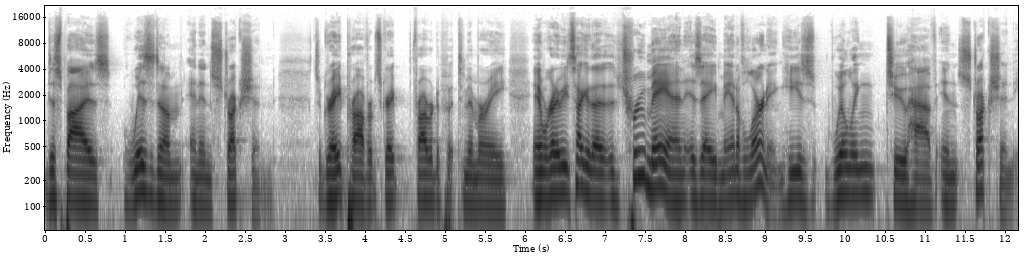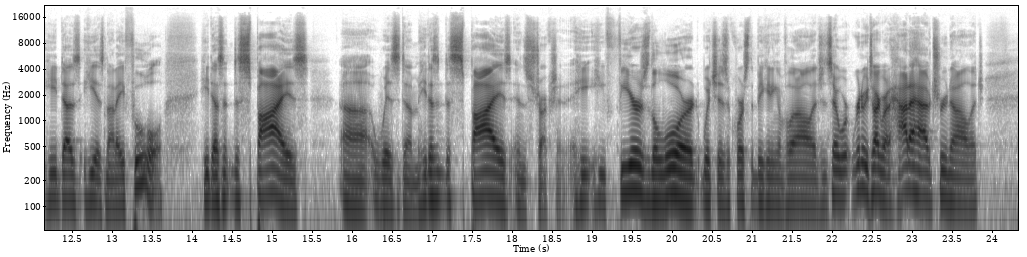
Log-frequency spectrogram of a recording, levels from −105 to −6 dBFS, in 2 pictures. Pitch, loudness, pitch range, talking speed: 115 Hz, -26 LUFS, 110-130 Hz, 190 wpm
